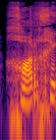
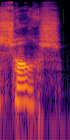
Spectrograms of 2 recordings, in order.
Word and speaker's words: Jorge: Der Schorsch war darum Spanier und hat eigentlich Jorge geheissen. Aber in der ersten Schulstunde hat der Herr Meier seinen Namen falsch ausgesprochen. Seither heisst er nur noch Schorsch.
